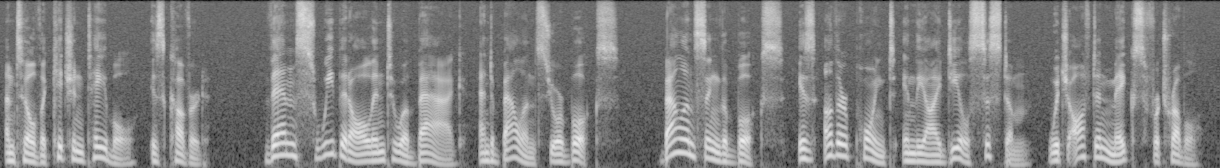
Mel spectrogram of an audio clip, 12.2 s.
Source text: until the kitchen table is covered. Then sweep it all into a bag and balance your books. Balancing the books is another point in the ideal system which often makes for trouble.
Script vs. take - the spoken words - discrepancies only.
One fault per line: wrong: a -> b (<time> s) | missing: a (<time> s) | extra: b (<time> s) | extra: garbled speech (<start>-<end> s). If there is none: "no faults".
wrong: another -> other (8.3 s)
